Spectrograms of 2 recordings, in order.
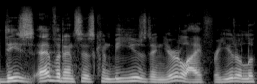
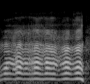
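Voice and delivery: put-on baby wail; 12 semitones higher than usual. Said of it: "and they're like".

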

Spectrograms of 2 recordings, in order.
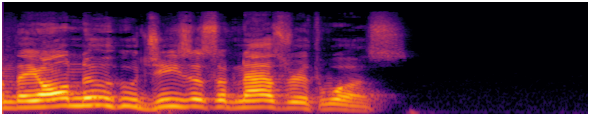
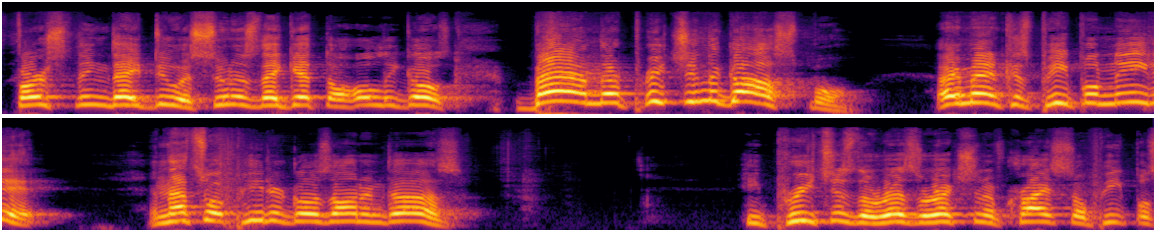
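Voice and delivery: loud, higher, driving sermon voice; fiery preaching; 6 semitones higher, 4 dB louder than usual. Acted. Preacher rousing the congregation, loud and fervent. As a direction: preach it out with rising fire. Preacher building to full force.

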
